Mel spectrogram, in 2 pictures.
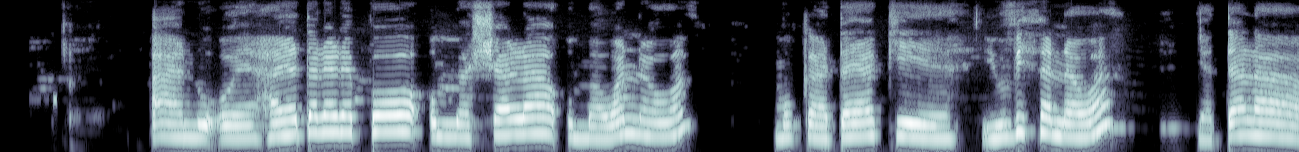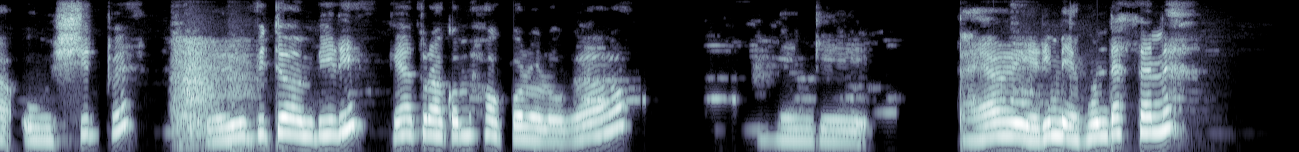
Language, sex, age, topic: Oshiwambo, female, 18-24, agriculture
